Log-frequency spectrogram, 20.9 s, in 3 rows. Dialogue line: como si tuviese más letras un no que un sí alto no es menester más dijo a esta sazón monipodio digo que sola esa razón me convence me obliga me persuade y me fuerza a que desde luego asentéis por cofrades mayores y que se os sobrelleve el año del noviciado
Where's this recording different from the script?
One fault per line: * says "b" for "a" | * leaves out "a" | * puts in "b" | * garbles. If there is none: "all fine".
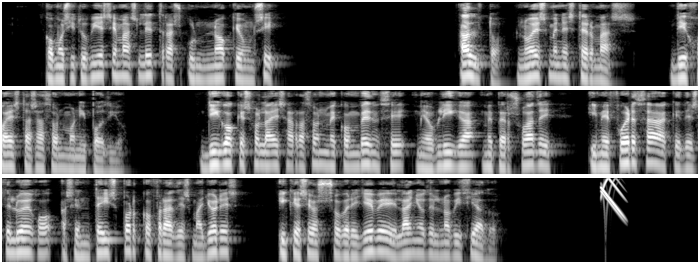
all fine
